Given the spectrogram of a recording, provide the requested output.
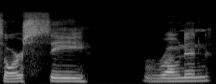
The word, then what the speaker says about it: Saoirse Ronan: and I think she said her name is pronounced Saoirse Ronan.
